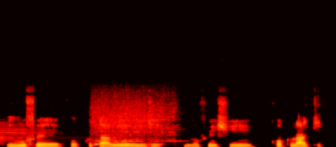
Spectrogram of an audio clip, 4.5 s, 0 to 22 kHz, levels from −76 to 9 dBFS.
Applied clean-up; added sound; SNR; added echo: classical method spectral subtraction.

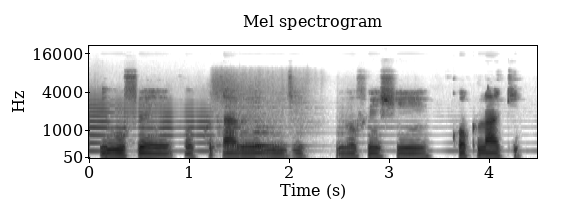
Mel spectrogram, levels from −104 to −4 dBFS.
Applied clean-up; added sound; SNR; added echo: neural mask model RNNoise.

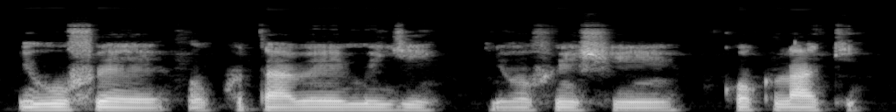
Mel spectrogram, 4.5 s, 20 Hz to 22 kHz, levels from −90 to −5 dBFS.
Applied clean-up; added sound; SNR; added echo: none; none; none; none.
